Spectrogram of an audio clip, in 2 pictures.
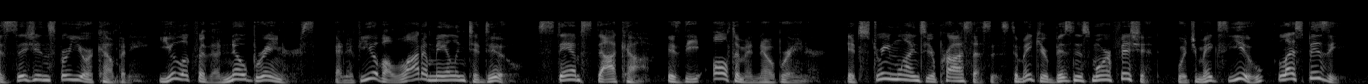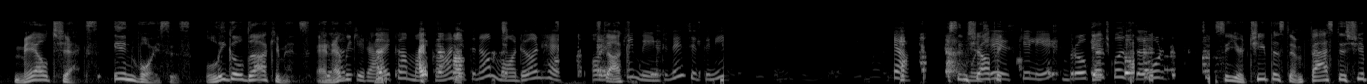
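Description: From 17.18 to 25.87 s the speech is pushed down in pieces, by up to about 40 dB and for roughly seven seconds in total. This is speech suppressed in double talk, likely an echo canceller attenuating both its own talker and the loudspeaker echo while both ends were active. Starting at 17.42 s and running to 23.36 s, an echo leak brings back a copy of the speech delayed by 375 ms at about the same level, most likely loudspeaker pickup that the far-end canceller did not remove. Between 20.92 and 22.62 s the signal drops out abruptly for 1.71 s, leaving only a faint residue roughly 30 dB down. This is an audio dropout to a faint residue, likely from lost signal on a path that stayed live. The echo returns briefly from 24.15 to 24.29 s, delayed 389 ms and about 10 dB under the speech. It comes back again from 24.91 to 25.89 s, delayed 393 ms and slightly louder than the speech.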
